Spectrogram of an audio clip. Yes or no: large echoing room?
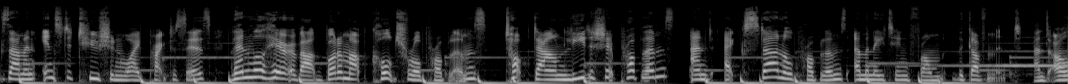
no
